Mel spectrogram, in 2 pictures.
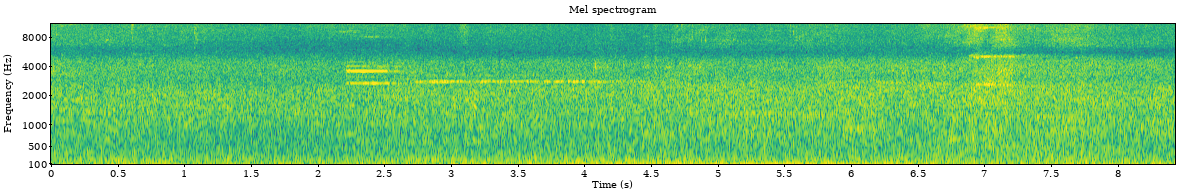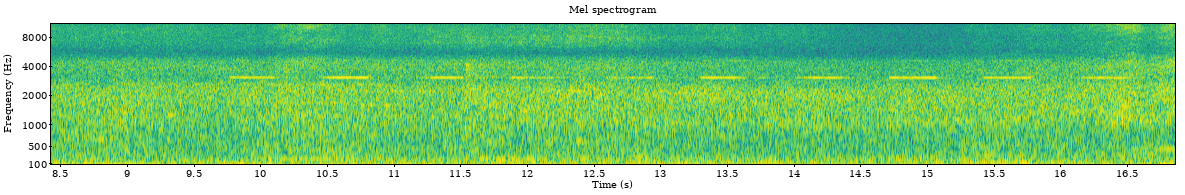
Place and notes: Songjiang Rd., Zhongshan Dist. - walking on the Road
Walking in the small streets, Traffic Sound, Various shops voices, Binaural recordings, Zoom H4n+ Soundman OKM II
Zhongshan District, Taipei City, Taiwan, 20 January 2014, 16:08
